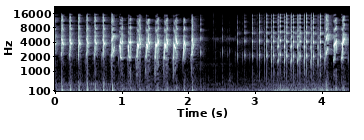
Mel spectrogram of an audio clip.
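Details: Quick, sharp repeated chirps of a lovebird's ngekek, used to excite other lovebirds, chatter for two seconds, pause, then restart softly and build back into a fast trill.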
